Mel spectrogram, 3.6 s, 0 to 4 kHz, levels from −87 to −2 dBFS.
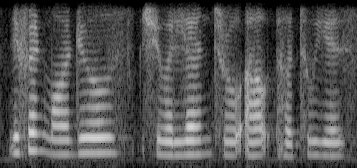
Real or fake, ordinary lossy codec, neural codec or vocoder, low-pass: real; Opus, 16 kbps; none; 3.6 kHz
